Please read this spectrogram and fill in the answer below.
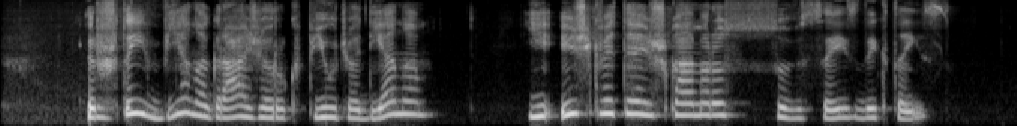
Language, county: Lithuanian, Vilnius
